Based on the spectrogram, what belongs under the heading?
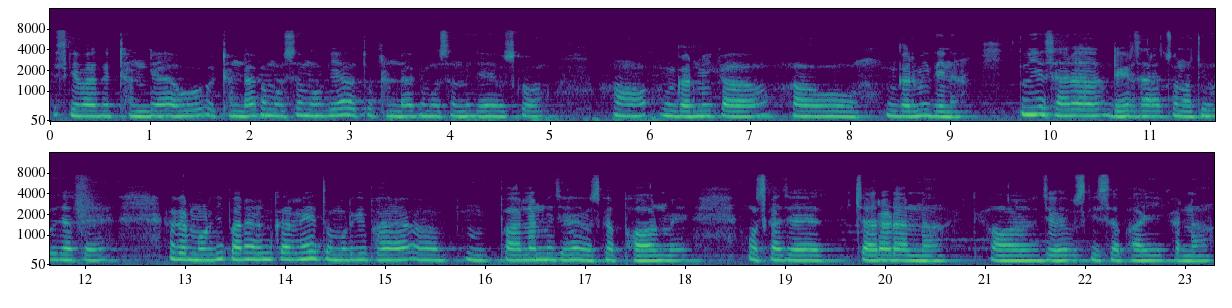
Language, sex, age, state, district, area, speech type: Hindi, male, 18-30, Bihar, Madhepura, rural, spontaneous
